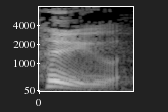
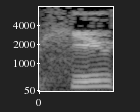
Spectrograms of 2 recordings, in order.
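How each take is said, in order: First: The name starts with a plain 'h' sound. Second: The name starts with a 'hy' glide sound. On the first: "That's how they say it in Norfolk" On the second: "I tried to get her to say it properly"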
